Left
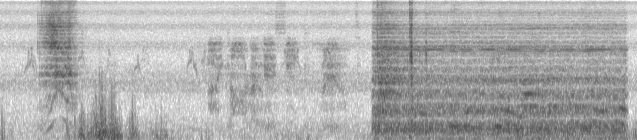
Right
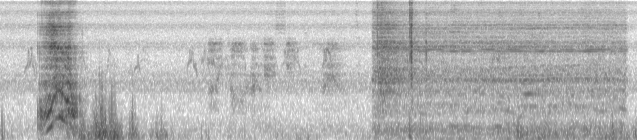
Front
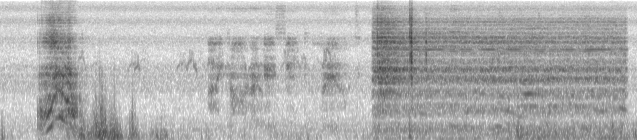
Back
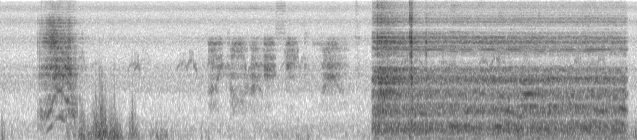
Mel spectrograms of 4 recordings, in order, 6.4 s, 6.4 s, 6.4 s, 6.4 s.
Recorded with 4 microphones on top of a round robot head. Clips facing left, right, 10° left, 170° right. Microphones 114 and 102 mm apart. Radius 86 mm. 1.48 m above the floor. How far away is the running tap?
No running tap in this recording.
